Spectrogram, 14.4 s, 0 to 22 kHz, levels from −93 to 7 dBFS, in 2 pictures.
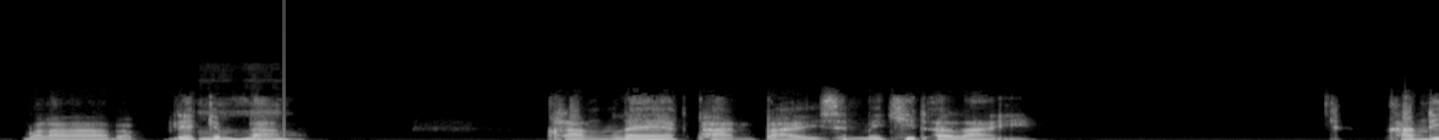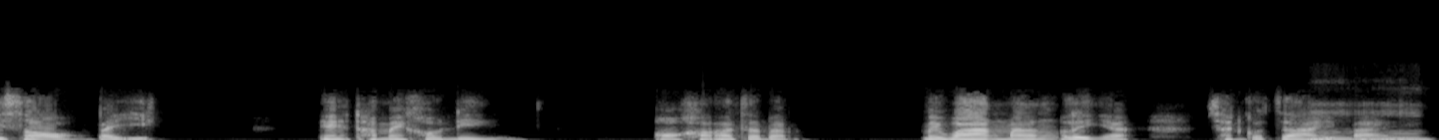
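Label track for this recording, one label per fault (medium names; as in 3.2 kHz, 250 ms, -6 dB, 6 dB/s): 1.420000	1.420000	pop -18 dBFS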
